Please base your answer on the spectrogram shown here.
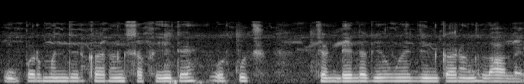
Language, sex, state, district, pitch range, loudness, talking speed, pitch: Hindi, male, Haryana, Charkhi Dadri, 150-155 Hz, -16 LUFS, 170 wpm, 155 Hz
